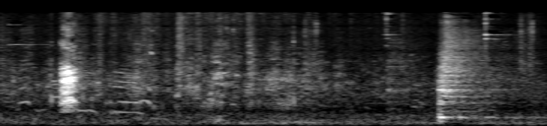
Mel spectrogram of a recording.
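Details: Siberian Huskies at play, from a pack named Mia, Nola, Bender, Fry and Max: two sharp single barks about three seconds apart, with people chatting in Russian in the background.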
